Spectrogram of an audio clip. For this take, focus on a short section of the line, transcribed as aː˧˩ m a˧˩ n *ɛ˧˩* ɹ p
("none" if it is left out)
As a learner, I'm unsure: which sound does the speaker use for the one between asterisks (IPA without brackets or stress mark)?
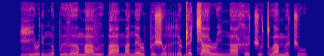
ɛ˦˥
